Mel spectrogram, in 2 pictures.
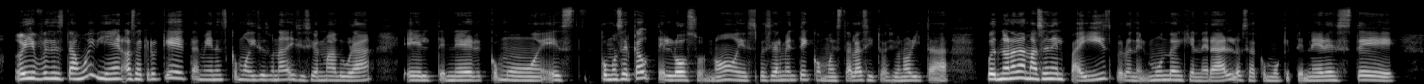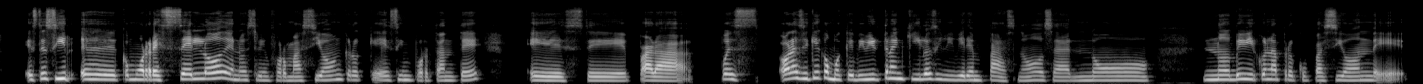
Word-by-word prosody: Oye, 265 +3 +6
pues 270 +2 +1
está 260 -1 +3
muy 335 +11 0
bien. 260 -3 +2
O 240 - +2
sea, 245 -1 0
creo 240 +1 -5
que 285 -1 +1
también 220 -3 -4
es 220 0 -6
como 220 -2 -5
dices 210 0 -3
una 210 +1 -3
decisión 195 -3 -5
madura 190 0 -2 0.3
el 195 -1 -2
tener 190 0 -1
como 190 -3 -2
es, 200 +2 -4 0.2
como 225 0 +2
ser 240 -1 +1
cauteloso, 200 -9 +2
¿no?, 205 +3 -2
especialmente 200 +3 -3
como 190 -2 -5
está 180 0 -6
la 195 +1 0
situación 180 -2 -6
ahorita. 185 0 -3 0.3
Pues 240 -1 +7
no 255 +1 +8
nada 295 +2 +7
más 260 -3 +5
en 260 - +6
el 250 -1 +2
país, 230 +7 -2
pero - - -5
en 180 - -5
el - - -7
mundo 205 +2 0
en 205 - -1
general. 175 +2 -2
O - - -7
sea, 180 -2 -7
como 175 -1 -7
que - - -11
tener 185 +1 -3
este, 195 -2 -1 0.5
es 220 -1 -3
decir, 265 0 +6
eh, 225 -2 +4
como 220 0 +3
recelo 245 +6 +5
de 275 -4 +3
nuestra 205 -2 -5
información, 190 +4 -4
creo 205 -3 -6
que - - -6
es 195 +2 -7
importante 195 +2 -4 0.4
este 180 -1 0
para, 175 -2 +3 0.2
pues 235 -2 -2 0.2
ahora 260 +5 +5
sí 265 -1 +3
que 295 +2 -1
como 235 -7 +4
que 215 -1 0
vivir 225 +1 +2
tranquilos 250 -3 +2
y 235 - -2
vivir 205 -1 -1
en 200 -1 -1
paz, 185 -4 -6
¿no?, 180 +2 -6
o 195 - -5
sea, 175 -2 -5
no 190 0 -3 0.5
no 220 +1 +1
vivir 235 +1 +2
con 235 - -1
la 225 -1 0
preocupación 190 0 -4
de - - -7
205 Hz, 180 wpm, -20 LUFS, 185-235 Hz, 0.5 s, no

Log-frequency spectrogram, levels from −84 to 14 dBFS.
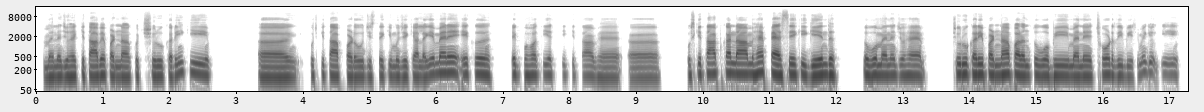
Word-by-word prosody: मैंने 125 +1 +1
जो 125 +1 0
है 130 0 +2
किताबें 130 +2 +1
पढ़ना 125 -1 -1
कुछ 120 0 -9
शुरू 130 -1 0
करी 130 +6 -3
कि 160 -4 0
अ, - - -3 0.8
कुछ 120 +2 0
किताब 135 -2 -2
पढ़ूँ 125 -1 0
जिससे 125 +1 -6
कि 130 +1 -7
मुझे 125 0 -1
क्या 125 +2 -3
लगे 125 +4 0
मैंने 165 +1 +4
एक, 150 -2 0 0.3
एक 150 -2 -2
बहुत 140 0 -2
ही 145 - -4
अच्छी 140 0 -8
किताब 135 -2 -8
है 120 -1 -4 0.2
अ, 115 0 -5 0.4
उस 135 0 -5
किताब 155 +1 -1
का 165 -1 +4
नाम 155 -1 +4
है 165 +3 +5
पैसे 150 0 +4
की 145 0 -1
गेंद। 140 +3 +5 0.5
तो 140 - +2
वो 140 +2 +4
मैंने 140 0 +2
जो 140 0 -4
है 140 -1 0 0.5
शुरू 150 -1 +4
करी 150 +1 +4
पढ़ना, 145 +1 +3
परंतु 140 -2 +2
वो 135 0 +2
भी 135 +1 +1
मैंने 130 0 +1
छोड़ 145 0 -1
दी 135 0 -2
बीच 130 0 -8
में 170 +3 -5
क्योंकि 150 -4 -8
135 Hz, 180 wpm, -23 LUFS, 125-145 Hz, 0.8 s, है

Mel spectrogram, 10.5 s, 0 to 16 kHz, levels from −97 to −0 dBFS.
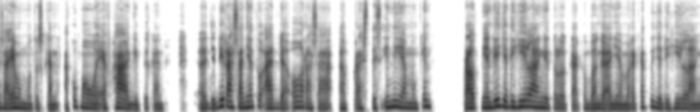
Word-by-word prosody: saya 150 +2 +4
memutuskan 130 -3 -3
aku 180 +9 -6
mau 150 -4 0
WFH 140 +3 -2 0.3
gitu 125 -1 -7
kan, 125 +1 -7 0.5
eee, 135 0 0
jadi 150 +11 +2
rasanya 170 +1 +2
tuh 195 - -5
ada 145 -3 +1
oh 175 +1 -1
rasa, 130 -3 -3
eee, 135 -1 -3
prestise 140 +1 -3
ini 185 +1 +2
ya 160 - 0
mungkin, 155 +7 -3 0.5
proud-nya 155 +2 +5
dia 200 - +5 0.2
jadi 185 - +1
hilang 185 -2 +3
gitu 145 -1 -5
loh, 135 -2 -4
Kak, 125 - -5
kebanggaannya 135 -1 0
mereka 135 +6 -3
tuh 190 - -7
jadi 145 -2 -2
hilang 140 -2 -2
145 Hz, 175 wpm, -24 LUFS, 135-165 Hz, 0.5 s, proud-nya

